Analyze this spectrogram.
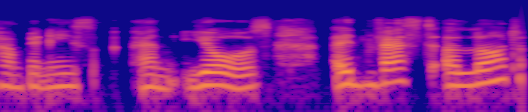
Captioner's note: speaking in French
